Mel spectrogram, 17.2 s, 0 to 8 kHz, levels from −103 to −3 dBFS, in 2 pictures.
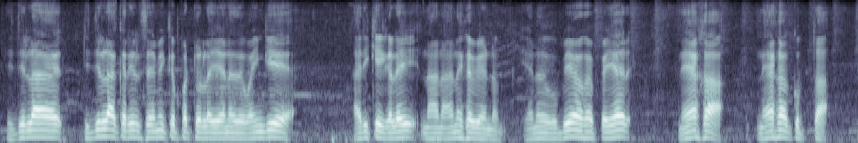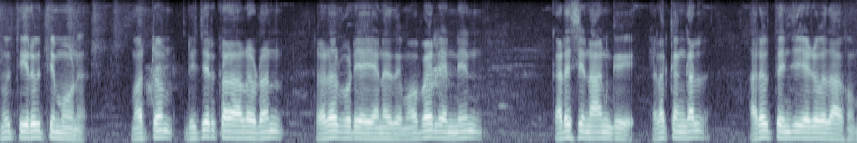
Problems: background sounds at intervals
